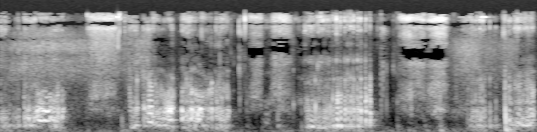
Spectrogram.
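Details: Frank, a pet pug, growls while playing with a bone; gruff, grunting rumbles come in irregular bursts about every one and a half seconds, mixed with snorts and a faint human voice.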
